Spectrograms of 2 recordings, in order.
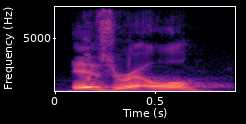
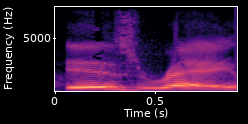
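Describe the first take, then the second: First: The final syllable is weak and reduced. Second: The final syllable 'el' is stressed. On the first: The speaker calls it wrong. "it's not pronounced Israel" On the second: The speaker calls it right. "that's a long A, and then L with a short E. ... It puts emphasis on the last two letters of the word, El"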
